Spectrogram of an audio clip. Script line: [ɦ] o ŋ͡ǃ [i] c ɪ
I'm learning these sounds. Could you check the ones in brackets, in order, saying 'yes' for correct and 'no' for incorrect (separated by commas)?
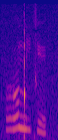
yes, yes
